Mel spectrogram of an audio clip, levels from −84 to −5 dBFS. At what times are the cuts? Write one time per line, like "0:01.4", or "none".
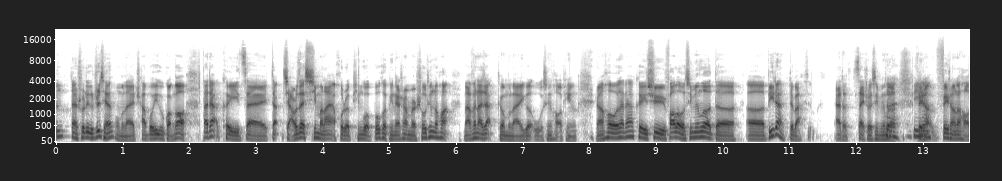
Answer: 0:10.3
